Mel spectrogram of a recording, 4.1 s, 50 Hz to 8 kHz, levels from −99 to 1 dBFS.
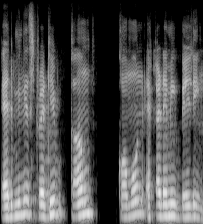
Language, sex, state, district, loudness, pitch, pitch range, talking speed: Bengali, male, West Bengal, Purulia, -17 LUFS, 155 Hz, 150-180 Hz, 90 wpm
